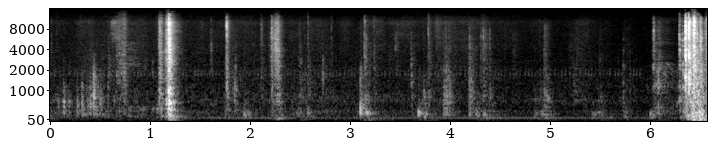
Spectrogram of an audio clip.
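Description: Footsteps and door knocks as a person walks out through a door: scattered thumps and clicks, a sharp one about a second in and the loudest near the end.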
